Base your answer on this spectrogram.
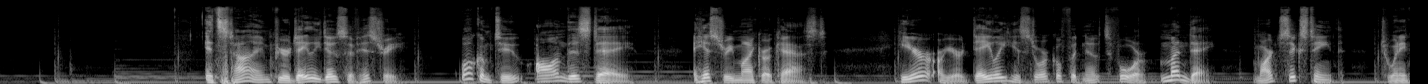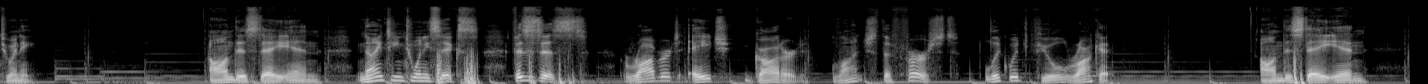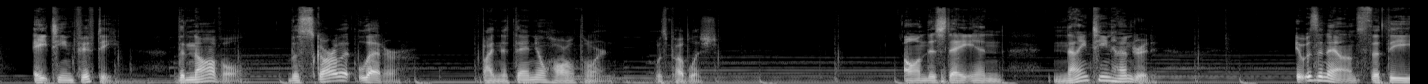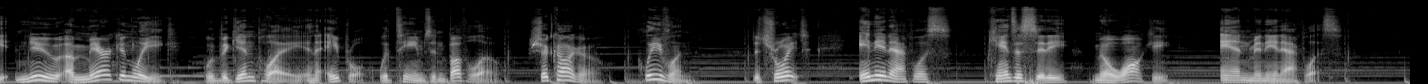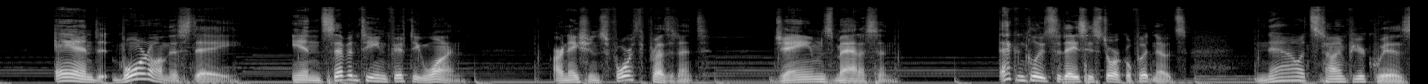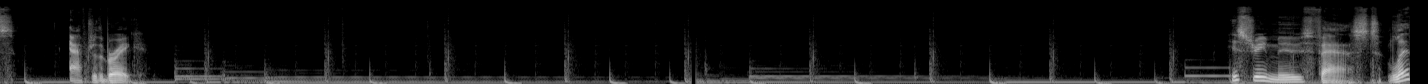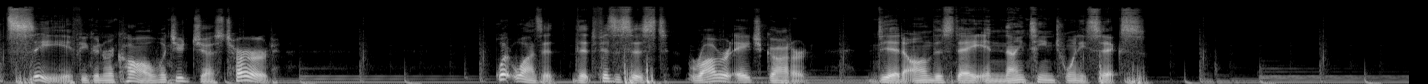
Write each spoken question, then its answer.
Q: What was it that physicist Robert H. Goddard did on this day in 1926?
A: On this day in 1926, Robert H. Goddard launched the first liquid fuel rocket.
